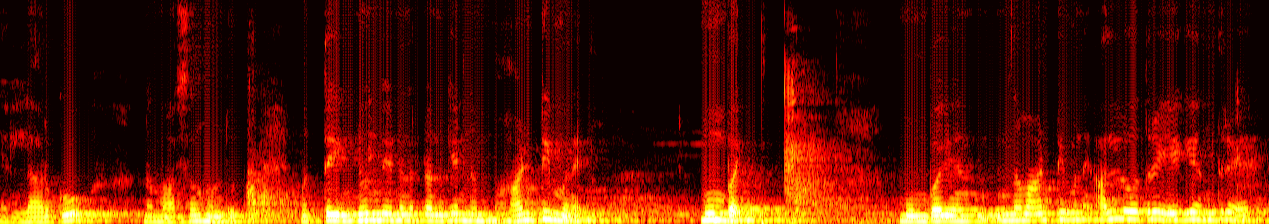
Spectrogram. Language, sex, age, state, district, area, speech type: Kannada, female, 30-45, Karnataka, Hassan, urban, spontaneous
